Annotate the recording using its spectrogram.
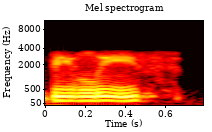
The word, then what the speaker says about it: Beleaf: And that is, there's a new wine called Belief Cabernet from the Herzog series. From Oxnard, California. – Spelled like the word belief? – No, it's spelled like B-E-L-E-A-F. Okay. It's kind of a play on words.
